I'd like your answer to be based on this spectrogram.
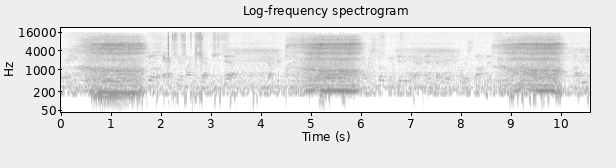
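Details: Loud snoring keeping a listener awake: three rough snoring breaths about four seconds apart, roughly 14 a minute, with quieter breathing and faint room noise between.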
